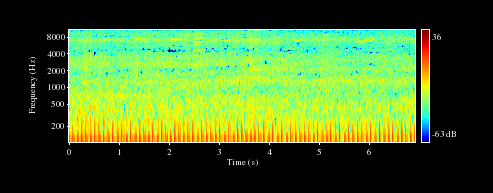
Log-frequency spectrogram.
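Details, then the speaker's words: Honda Click scooter idling after repair of many faults, including an aftermarket part. Quick, even putt-putt at about four beats a second, and the earlier ticking is gone: normal idle. "Yan, tahimik na siya mga sir. Wala na yung ang sakit ng ulo."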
